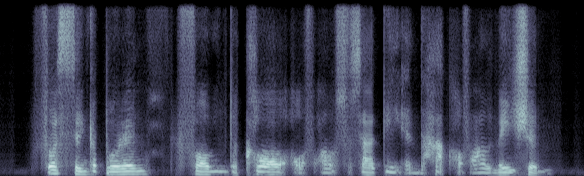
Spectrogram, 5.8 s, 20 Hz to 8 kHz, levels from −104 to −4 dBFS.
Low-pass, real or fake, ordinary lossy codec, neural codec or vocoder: none; fake; none; codec, 16 kHz, 1 kbps, FreqCodec, smaller model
